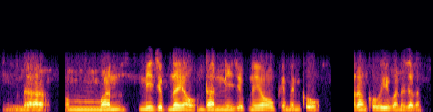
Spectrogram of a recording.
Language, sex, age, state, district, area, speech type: Bodo, male, 45-60, Assam, Baksa, urban, conversation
